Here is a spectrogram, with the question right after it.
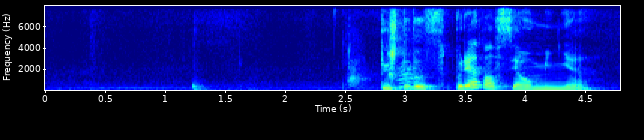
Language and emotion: Russian, angry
